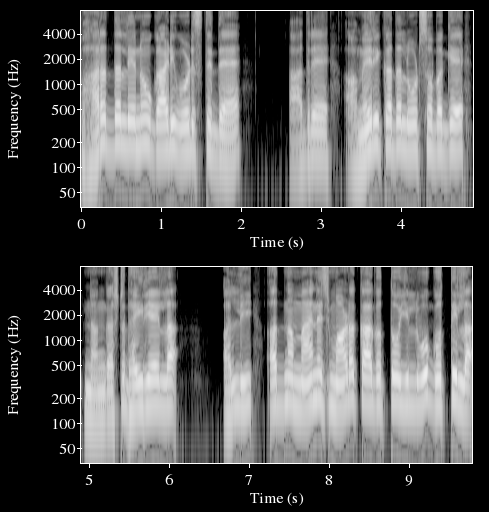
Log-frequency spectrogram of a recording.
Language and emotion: Kannada, fearful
